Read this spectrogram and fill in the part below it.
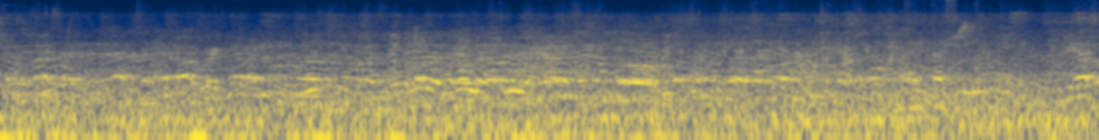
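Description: A crowd murmurs nearby outdoors.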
